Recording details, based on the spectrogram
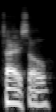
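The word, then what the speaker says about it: Tassohl: SS o h l let pronounce tyo it's French so yeah I've never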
